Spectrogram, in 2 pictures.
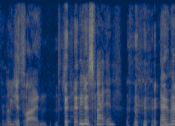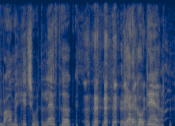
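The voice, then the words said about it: Imitates another person's voice. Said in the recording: “Why am I sounding like a lame-ass ... Michael ... Jackson?”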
